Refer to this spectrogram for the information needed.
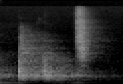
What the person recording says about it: So yung hagdan niya, so medyo siguro hindi lang sobrang solid, pero mukhang namang matibay po.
